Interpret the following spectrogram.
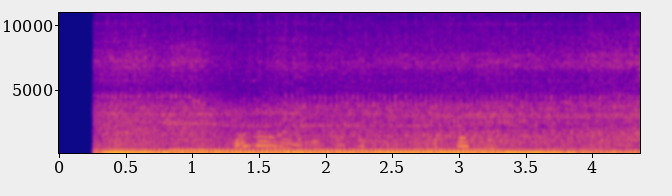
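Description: Small motorcycle engine running steadily, its note dropping briefly a little after three seconds, with voices calling out over it.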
